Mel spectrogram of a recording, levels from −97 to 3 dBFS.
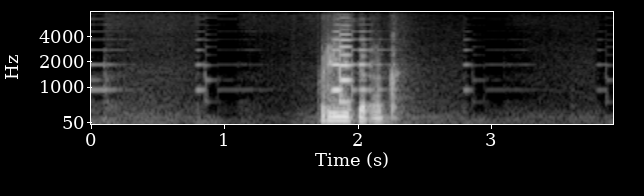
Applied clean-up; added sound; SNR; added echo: neural mask model RNNoise.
